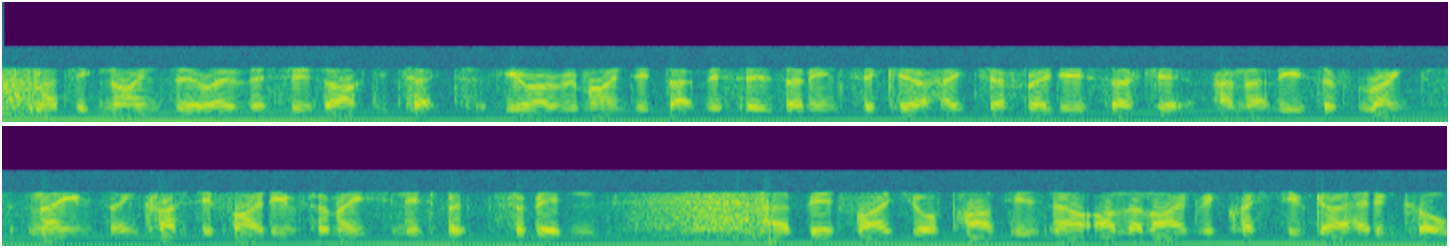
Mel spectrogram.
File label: warning, military; ARCHITECT PP warning message 2001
